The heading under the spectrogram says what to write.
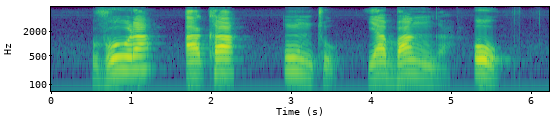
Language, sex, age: Venda, male, 26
